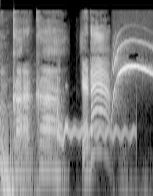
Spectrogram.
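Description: Cartoon comedy sound effects: a short voiced exclamation at the start, then a wobbling, boing-like tone, and near the end a high whistle that rises and then falls as a blackboard duster is thrown.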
